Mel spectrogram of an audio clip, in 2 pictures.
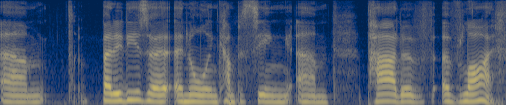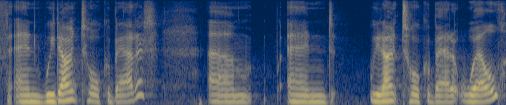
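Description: In an Australian accent, a woman with a medium pitch speaks at a fairly slow pace in a monotone, flat intonation. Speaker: podcast host. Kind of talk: casual interview.

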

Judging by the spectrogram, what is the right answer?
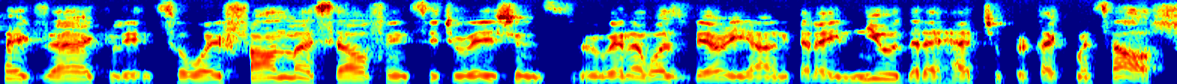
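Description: A man with a Portuguese accent at medium pitch, flat monotone intonation, moderate pace and hardly any pauses. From Brazil, Rio de Janeiro. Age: 40s. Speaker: jiu-jitsu instructor. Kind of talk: radio interview.

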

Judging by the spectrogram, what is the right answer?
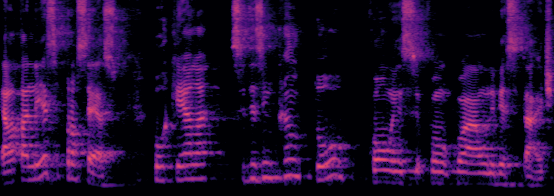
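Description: A man's high-pitched voice with lively intonation at a moderate pace, amid noticeable background noise. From Brazil, interior of Rio de Janeiro state. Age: 30s. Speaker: physician and burnout researcher. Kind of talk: interview.

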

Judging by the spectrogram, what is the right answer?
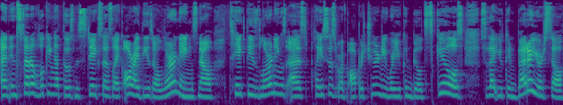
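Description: A woman talks at a fairly quick pace with an American accent. Her voice is high for a woman, with ordinary pitch variation. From US, California Bay Area. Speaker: podcast host, self-growth coach. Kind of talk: solo podcast monologue.

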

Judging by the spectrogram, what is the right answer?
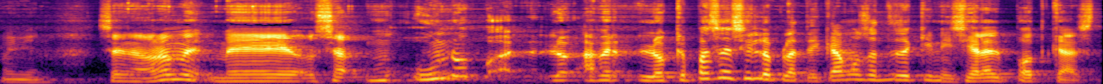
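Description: A man's high voice at a very fast pace, with very wide pitch swings and big swings in loudness. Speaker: podcast host. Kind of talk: casual interview. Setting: studio. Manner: halting.

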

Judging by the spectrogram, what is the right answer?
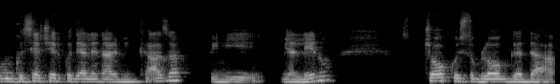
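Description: A man speaks at a moderate pace with a medium pitch and a somewhat breathy quality. He has a Tuscan accent. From Tuscany, Prato. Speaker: sales engineer. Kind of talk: webinar talk. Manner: animated.

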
